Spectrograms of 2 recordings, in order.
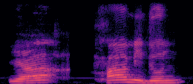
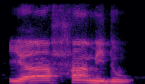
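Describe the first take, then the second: First: The name ends in u followed by n. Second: The name ends in a plain u vowel. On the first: The speaker calls it wrong. "Enggak ya Hamidun, bukan begitu" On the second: The speaker calls it right. "Contohnya ya Hamidu"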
